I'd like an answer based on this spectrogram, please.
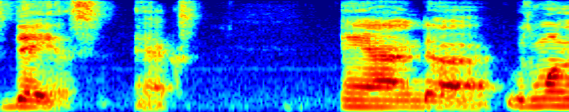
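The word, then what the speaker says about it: Deus Ex: this game d and he called it dose X because and I think I did too we didn't know how to say it at first and but it's deis X and uh it was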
